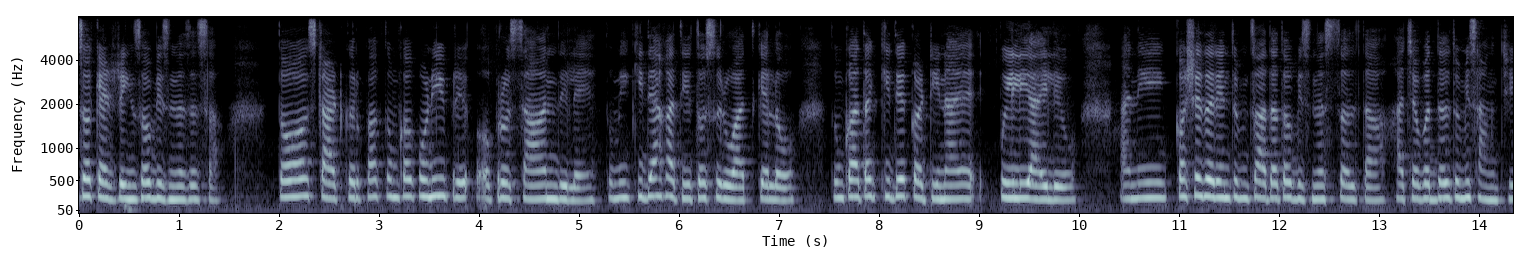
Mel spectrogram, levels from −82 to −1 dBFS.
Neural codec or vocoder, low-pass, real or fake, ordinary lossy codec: none; none; real; none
